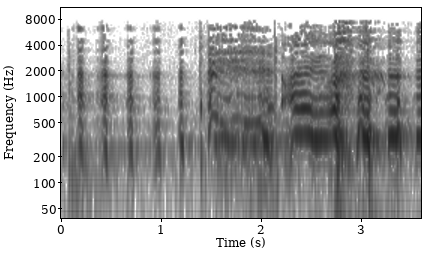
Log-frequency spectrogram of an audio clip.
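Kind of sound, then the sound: human body sound, woman crying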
